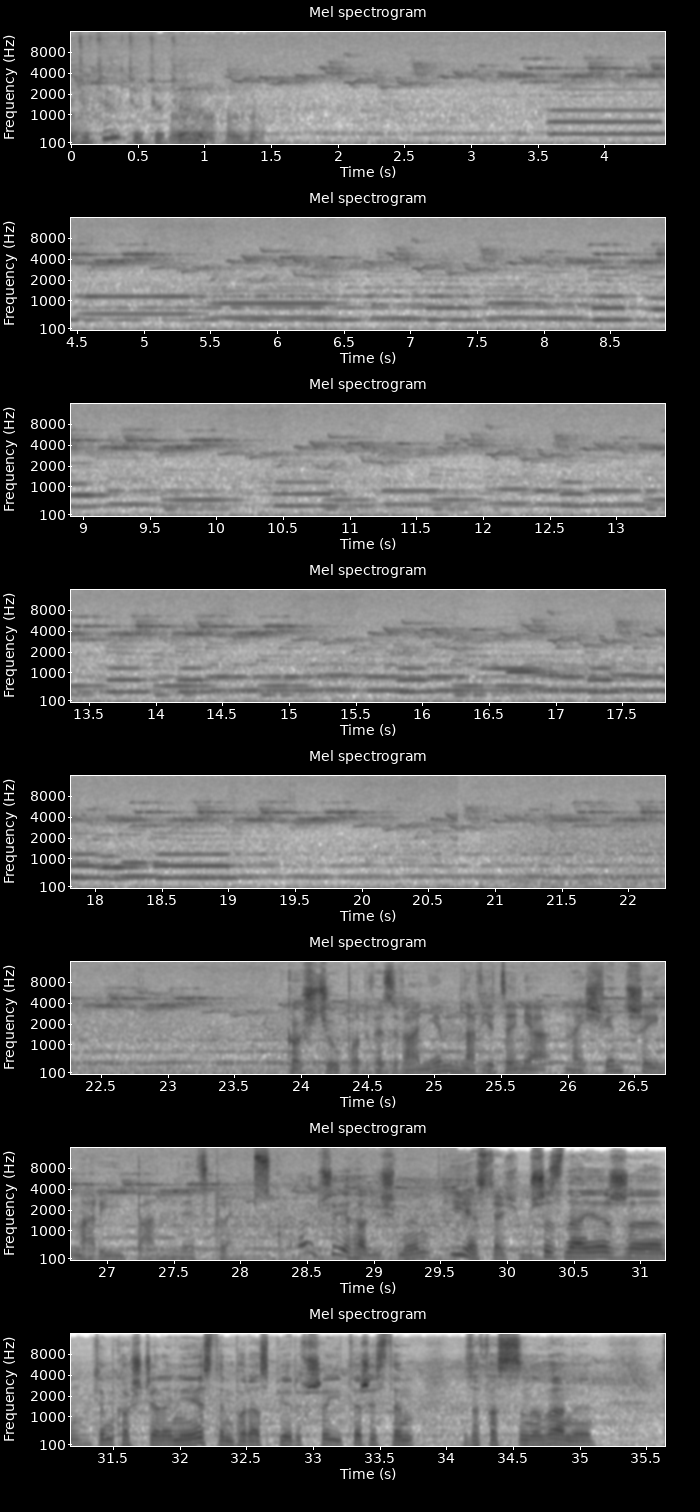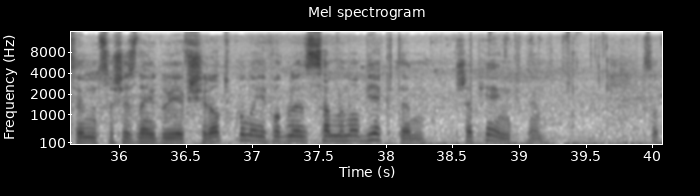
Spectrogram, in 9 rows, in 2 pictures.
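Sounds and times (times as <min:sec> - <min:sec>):
soft tonal sounds: 0:00.0 - 0:30.4
low constant hum: 0:00.0 - 0:39.8
common blackbird singing near a church, about 100 metres from a forest: 0:00.0 - 0:40.0
speech: 0:00.1 - 0:01.7, 0:23.9 - 0:40.0.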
